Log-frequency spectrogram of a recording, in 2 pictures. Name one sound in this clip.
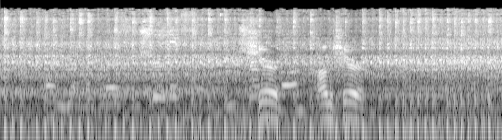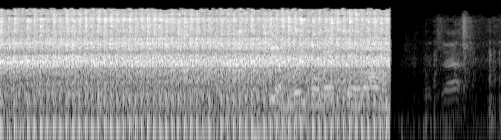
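A small engine runs with a loud, steady rumble close by.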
